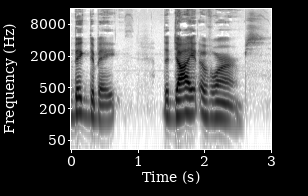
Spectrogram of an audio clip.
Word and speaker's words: Worms: And that's your Diet of Worms. Well, in German, the W is pronounced a V sound. So it's Worms. Worms.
